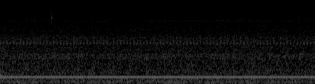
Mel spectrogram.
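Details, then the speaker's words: Squeal from a Yamaha YP-B4 turntable near the end of a record as the tonearm returns, first suspected as the belt; a steady one-pitch squeal over faint hiss, suspected lube issue, before lubrication. "oh I gotta see what that was kind of a squealing noise let's see it almost sounded like something was going on with the belt"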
